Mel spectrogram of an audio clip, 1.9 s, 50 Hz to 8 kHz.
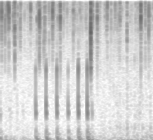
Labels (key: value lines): label: biophony, knock
recorder: SoundTrap 300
